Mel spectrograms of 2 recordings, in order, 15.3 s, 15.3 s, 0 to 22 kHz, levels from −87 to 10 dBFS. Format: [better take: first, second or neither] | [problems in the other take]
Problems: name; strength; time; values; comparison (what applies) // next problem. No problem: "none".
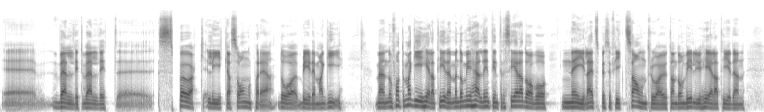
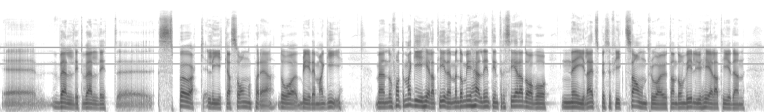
first | high-pitched whine; noticeable; throughout; 4.5 kHz, 20 dB below the speech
